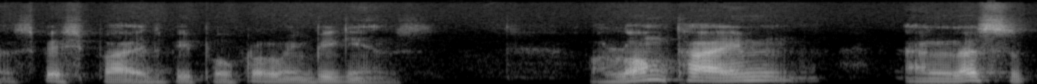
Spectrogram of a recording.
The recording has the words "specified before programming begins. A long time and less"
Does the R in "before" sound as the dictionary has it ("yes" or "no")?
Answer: no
